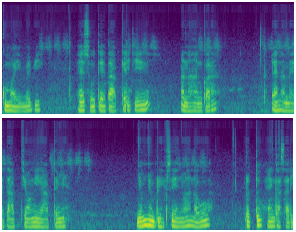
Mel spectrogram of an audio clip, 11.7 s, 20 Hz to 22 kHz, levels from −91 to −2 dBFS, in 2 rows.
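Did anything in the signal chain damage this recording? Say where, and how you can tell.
Yes: the damage happened at the codec stage and runs through the whole speech clip. The sound stays fullband, reaching about 20.2 kHz, yet it is grainy and rough, with a noisy texture where cleaner detail should be. That points to Opus compression, likely in its CELT music mode at a rate around 24 kbps, with thin bands refilled by folding and noise. MP3 would leave swirling spectral holes, and SILK would sound muffled and narrowed.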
